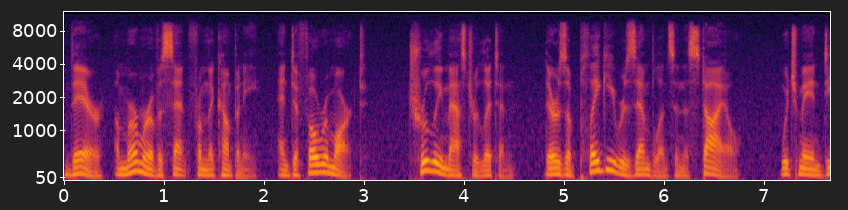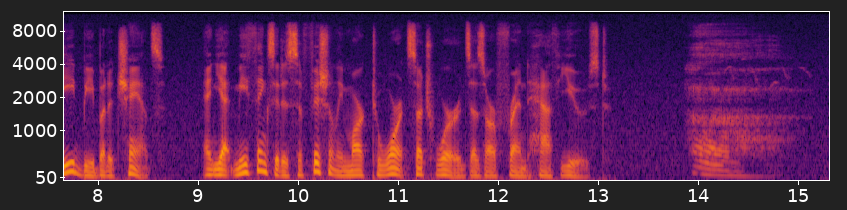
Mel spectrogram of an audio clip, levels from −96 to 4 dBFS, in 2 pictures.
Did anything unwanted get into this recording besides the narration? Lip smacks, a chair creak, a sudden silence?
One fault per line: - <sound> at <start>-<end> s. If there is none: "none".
- sigh at 13.9-15.2 s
